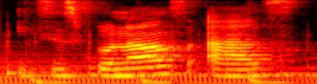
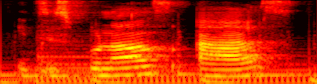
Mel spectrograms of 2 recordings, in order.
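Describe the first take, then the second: The two takes are said the same way.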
